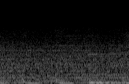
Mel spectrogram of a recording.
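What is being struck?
Nothing is struck.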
